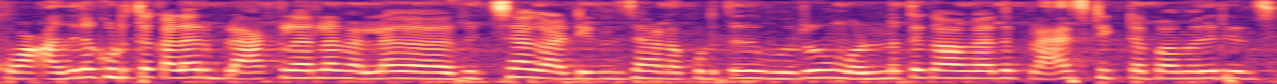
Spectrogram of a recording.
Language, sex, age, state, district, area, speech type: Tamil, female, 18-30, Tamil Nadu, Thoothukudi, rural, spontaneous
